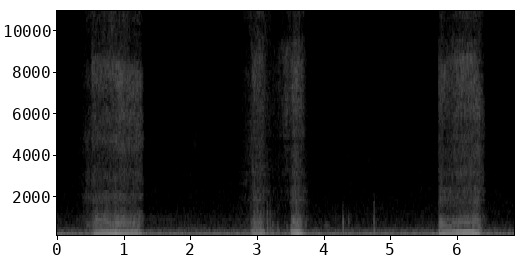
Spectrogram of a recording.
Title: Cutest cat snoring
